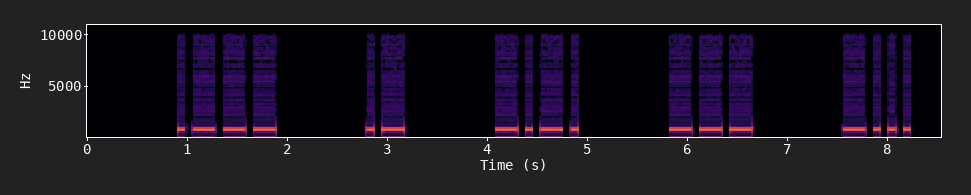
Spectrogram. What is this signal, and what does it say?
Morse code, heard as a keyed tone, about 16 wpm, spaced as for 7 wpm, 800 Hz. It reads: JACOB
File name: Spaced Alphas / Spaced Alphas mp3s / Js sp @15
